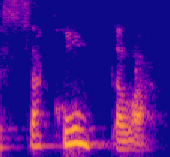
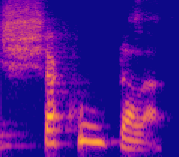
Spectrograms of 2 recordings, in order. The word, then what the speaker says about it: Sacuntala: A pronúncia é Sakuntala. E tem também Shakuntala.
